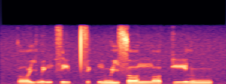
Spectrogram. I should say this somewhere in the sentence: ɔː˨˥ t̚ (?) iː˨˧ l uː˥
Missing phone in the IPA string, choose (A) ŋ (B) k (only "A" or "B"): B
